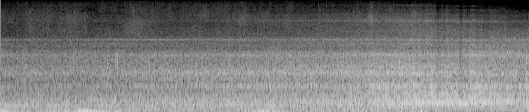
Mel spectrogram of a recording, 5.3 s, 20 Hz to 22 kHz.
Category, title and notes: Sound effects > Vehicles
Tram00051623TramApproaching
Tram approaching the recording device. Recorded during the winter in an urban environment. Recorded at Tampere, Hervanta. The recording was done using the Rode VideoMic.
